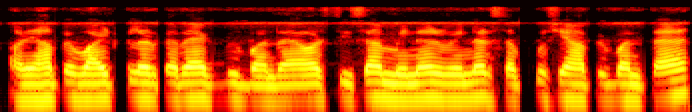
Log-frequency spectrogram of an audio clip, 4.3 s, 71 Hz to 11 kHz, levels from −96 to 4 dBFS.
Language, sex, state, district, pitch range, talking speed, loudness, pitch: Hindi, male, Bihar, West Champaran, 130-135 Hz, 290 wpm, -18 LUFS, 130 Hz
